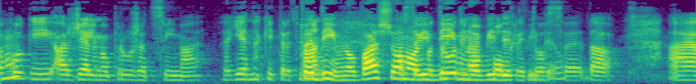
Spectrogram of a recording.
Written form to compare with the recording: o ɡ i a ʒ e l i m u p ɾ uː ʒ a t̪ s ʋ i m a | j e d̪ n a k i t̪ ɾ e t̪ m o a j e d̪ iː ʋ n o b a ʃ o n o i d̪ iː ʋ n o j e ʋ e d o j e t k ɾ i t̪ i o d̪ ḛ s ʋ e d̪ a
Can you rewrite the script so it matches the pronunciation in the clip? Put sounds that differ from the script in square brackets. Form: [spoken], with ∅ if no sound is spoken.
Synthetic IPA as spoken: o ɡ i a ʒ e l i m [o] p ɾ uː ʒ a t̪ s ʋ i m a | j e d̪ n a k i t̪ ɾ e t̪ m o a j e d̪ iː ʋ n o b a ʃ o n o i d̪ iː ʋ n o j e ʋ [i] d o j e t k ɾ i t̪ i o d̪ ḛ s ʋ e d̪ a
